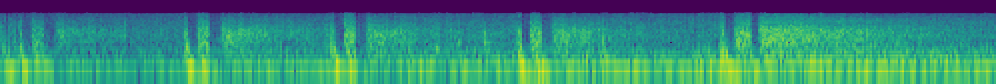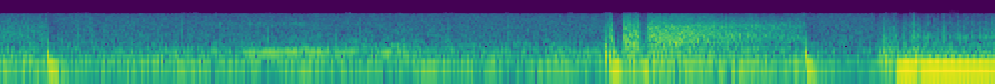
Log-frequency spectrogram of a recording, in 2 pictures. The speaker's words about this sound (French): Et soudain claque le premier coup de feu.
